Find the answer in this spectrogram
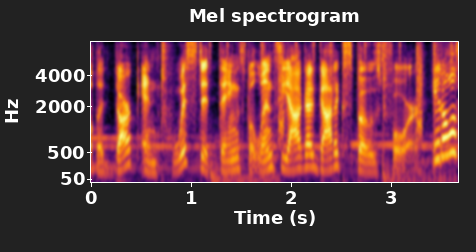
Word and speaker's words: Balenciaga: with Kim making fun of Kris Jenner for pronouncing Balenciaga and repeatedly saying the word Baal.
